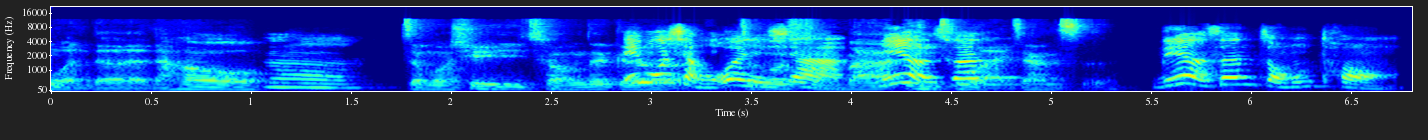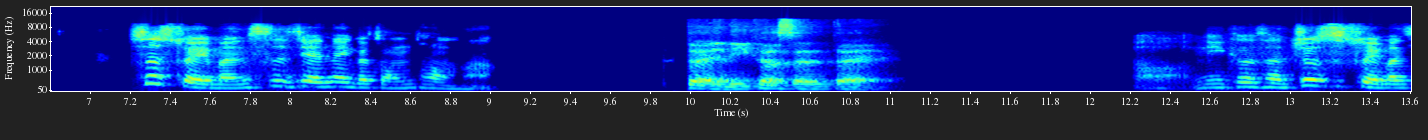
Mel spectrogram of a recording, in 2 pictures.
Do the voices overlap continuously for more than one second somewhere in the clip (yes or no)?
yes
